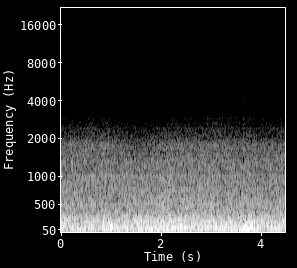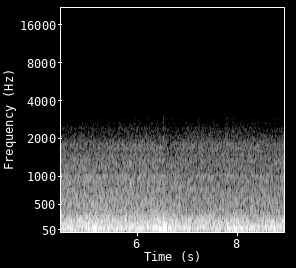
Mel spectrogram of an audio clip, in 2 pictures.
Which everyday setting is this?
car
